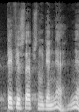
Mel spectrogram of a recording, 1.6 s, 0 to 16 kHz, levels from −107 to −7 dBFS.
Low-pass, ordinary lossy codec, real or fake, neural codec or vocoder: 14.4 kHz; AAC, 48 kbps; real; none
